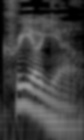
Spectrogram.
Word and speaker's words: criollo: Local food is called criollo, pronounced the same as criollo, the Spanish word for creole, and boasts a blend of flavors and techniques best compared to Caribbean cuisine and Latin American cuisine.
